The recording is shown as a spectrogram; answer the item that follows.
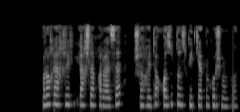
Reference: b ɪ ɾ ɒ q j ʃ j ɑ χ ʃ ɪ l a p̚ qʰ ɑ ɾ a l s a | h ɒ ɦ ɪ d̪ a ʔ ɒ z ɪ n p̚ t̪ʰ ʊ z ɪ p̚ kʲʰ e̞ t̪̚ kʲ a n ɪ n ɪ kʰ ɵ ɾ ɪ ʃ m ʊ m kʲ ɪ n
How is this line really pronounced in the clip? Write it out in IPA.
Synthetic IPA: b ɪ ɾ ɒ q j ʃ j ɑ χ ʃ ɪ l a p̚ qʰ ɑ ɾ a l s a | ʃ ɒ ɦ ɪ d̪ a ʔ ɒ z ɪ p̚ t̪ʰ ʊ z ɪ p̚ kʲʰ e̞ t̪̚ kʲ a n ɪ n ɪ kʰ ɵ ɾ ɪ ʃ m ʊ m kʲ ɪ n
